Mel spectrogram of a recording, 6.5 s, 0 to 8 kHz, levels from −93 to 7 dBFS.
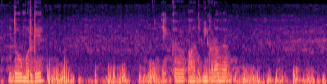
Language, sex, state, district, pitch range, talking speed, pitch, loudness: Punjabi, male, Punjab, Kapurthala, 130-135 Hz, 55 wpm, 130 Hz, -17 LUFS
